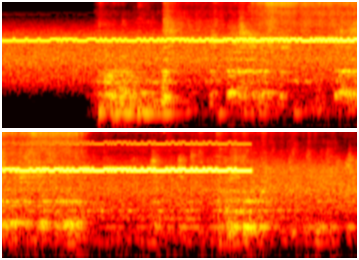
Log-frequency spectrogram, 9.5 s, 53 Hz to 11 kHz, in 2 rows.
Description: RTTY (45.45 baud, 170 Hz shift), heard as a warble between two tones, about 2200 Hz centre, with radio static, fading and the noise of a restroom. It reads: T0PCA 7ZDGD AVJJ7 UBH4R 7WB2P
